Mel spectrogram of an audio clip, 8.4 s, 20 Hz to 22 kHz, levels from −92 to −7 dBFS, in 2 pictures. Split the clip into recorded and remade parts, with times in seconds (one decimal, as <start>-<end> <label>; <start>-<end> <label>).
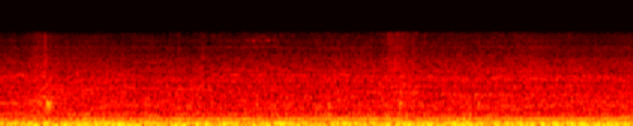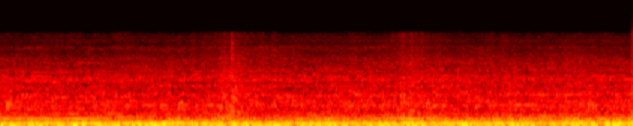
0.0-1.1 remade; 1.1-3.5 recorded; 3.5-8.4 remade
